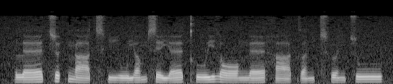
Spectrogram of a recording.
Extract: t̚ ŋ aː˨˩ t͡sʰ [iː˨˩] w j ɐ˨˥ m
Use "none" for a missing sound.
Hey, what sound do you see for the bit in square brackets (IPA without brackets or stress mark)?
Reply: iː˨˩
